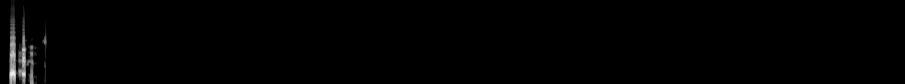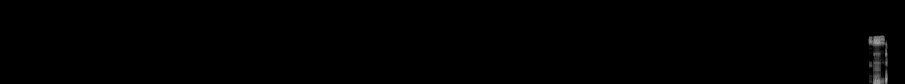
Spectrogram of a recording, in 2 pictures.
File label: Police Spec Ops Tac 4, p25; Raleigh Police Spec Ops Tac 13; wake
